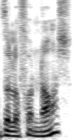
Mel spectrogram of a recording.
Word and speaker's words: δολοφόνος: It's not δολοφόνος, it's not δολοφόνος, it is δολοφόνος. And you see the tone, right? Make sure you put the stress, the emphasis where the tone mark is.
